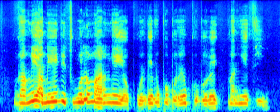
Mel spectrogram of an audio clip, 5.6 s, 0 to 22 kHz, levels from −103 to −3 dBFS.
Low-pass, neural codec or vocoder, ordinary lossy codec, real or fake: none; codec, 44.1 kHz, 1.7 kbps, Pupu-Codec; none; fake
